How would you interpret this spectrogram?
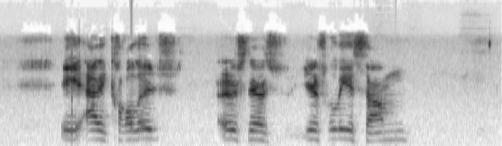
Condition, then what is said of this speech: Cerebral palsy. It's because of the speech impediment.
